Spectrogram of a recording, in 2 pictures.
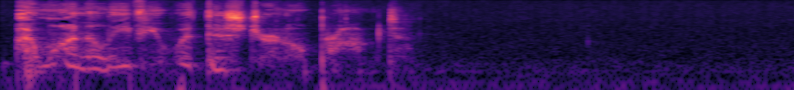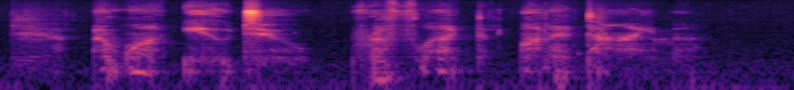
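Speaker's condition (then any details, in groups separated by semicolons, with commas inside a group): Spasmodic dysphonia; linked by speaker to stress and overwhelm from previous years; voice sounds like laryngitis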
